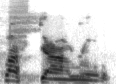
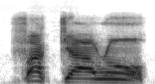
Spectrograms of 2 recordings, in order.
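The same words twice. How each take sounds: First: It is said at normal pace and volume. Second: It is said slower and louder.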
